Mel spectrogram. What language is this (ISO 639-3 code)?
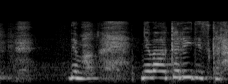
jpn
